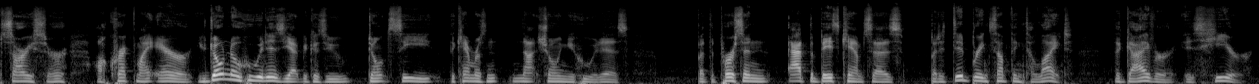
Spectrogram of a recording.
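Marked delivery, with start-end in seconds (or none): 0.0-1.9 hushed whisper. Retelling a film scene, the man on the other end answers, retelling a whispered reply. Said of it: "is whispering".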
